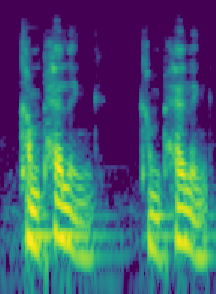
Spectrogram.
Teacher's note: The stress is on the second syllable, compelling.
